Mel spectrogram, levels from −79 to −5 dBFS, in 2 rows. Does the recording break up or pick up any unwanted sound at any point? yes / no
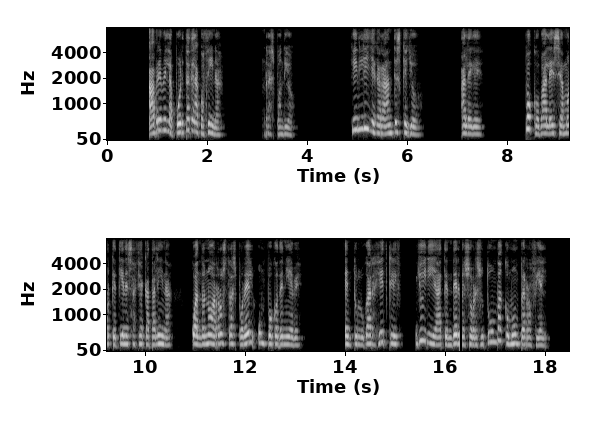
yes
